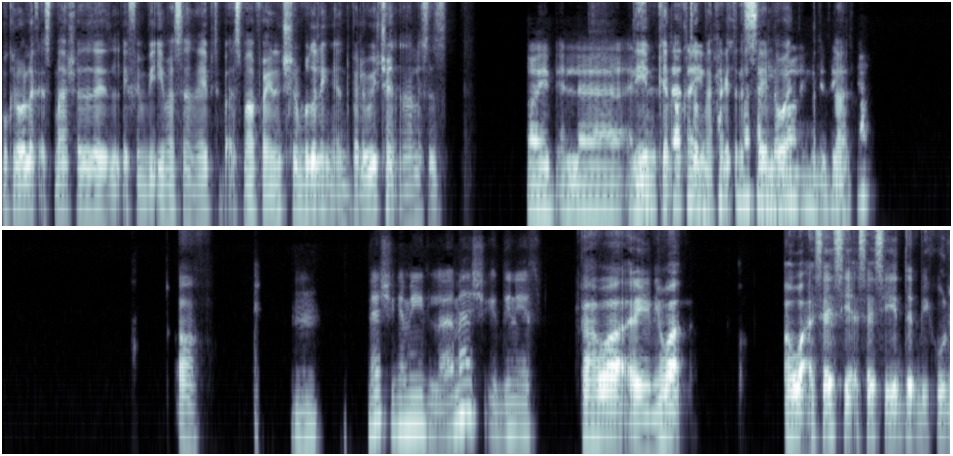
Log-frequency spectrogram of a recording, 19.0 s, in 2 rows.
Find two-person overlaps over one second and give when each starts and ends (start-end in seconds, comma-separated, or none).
6.3-8.5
